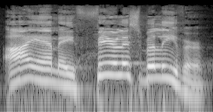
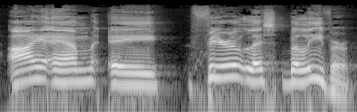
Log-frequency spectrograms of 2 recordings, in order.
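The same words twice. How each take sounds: First: It is said in a strong, commanding manner. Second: It is said in a plain, ordinary manner.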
